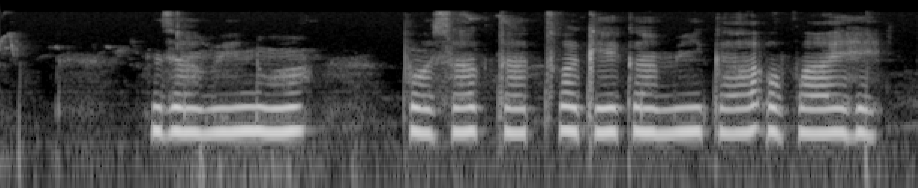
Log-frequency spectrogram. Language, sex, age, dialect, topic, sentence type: Chhattisgarhi, female, 51-55, Eastern, agriculture, question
